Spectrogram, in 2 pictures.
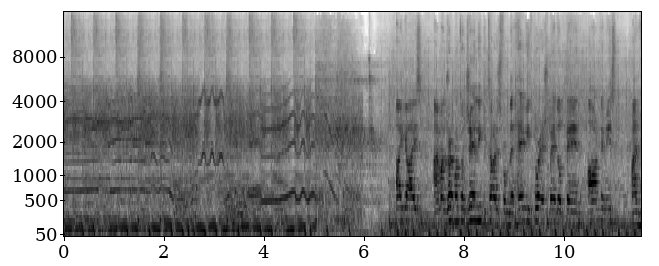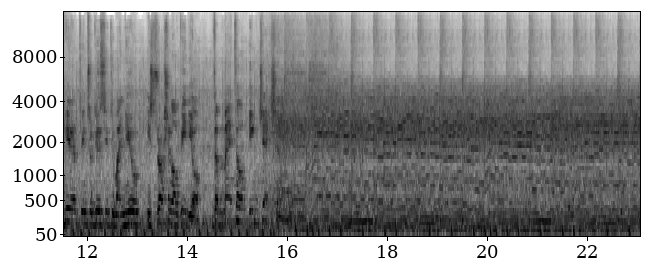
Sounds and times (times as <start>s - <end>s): Electric guitar: 0.0s - 12.0s, 13.0s - 23.0s
Speech: 6.6s - 16.2s.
